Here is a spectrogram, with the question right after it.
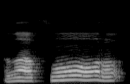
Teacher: Nah, ini fu mad tabi'i. Ru tafkhim ra-nya berharakat dhamma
